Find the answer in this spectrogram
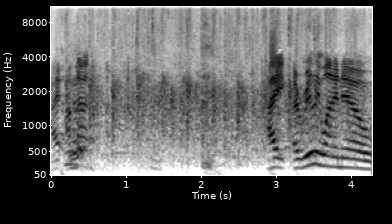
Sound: applause

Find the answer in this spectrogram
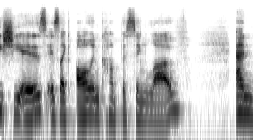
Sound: none

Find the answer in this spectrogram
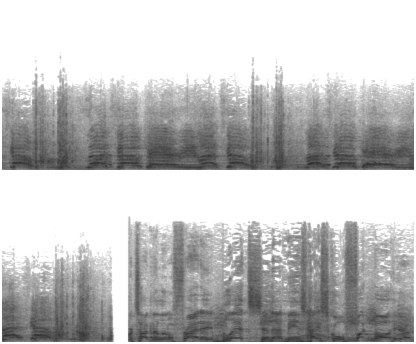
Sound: cheering

